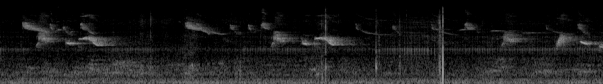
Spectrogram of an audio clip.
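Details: Japanese white-eye in captivity singing 'líu thung' in the double 'họa kép' style, cold day at 11 °C; bright high twittering notes in short clustered bursts, roughly every couple of seconds, over a low hum and one sharp click.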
